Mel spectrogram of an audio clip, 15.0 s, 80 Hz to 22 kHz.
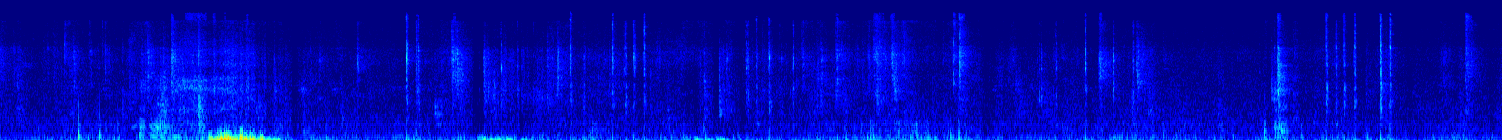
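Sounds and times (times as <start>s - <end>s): soft low thumps: 2.0s - 2.8s
keyboard typing clicks: 4.0s - 4.3s, 5.0s - 6.6s, 7.2s - 8.1s, 12.8s - 14.0s.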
